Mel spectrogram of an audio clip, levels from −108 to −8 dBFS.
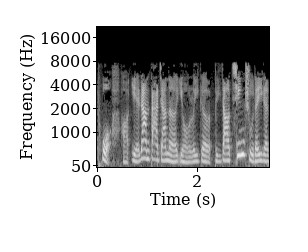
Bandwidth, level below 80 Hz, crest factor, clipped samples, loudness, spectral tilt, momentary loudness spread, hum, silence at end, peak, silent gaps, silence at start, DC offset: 8 kHz; -56 dBFS; 20 dB; under 0.1%; -25 LUFS; -3.5 dB/octave; 8 LU; none; 0 s; -6 dBFS; none; 0 s; under 0.1%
